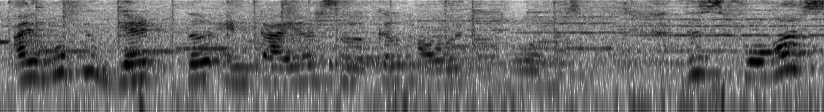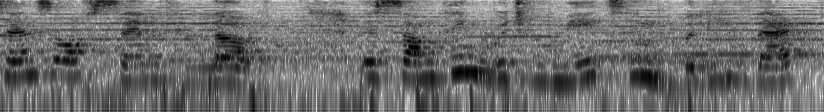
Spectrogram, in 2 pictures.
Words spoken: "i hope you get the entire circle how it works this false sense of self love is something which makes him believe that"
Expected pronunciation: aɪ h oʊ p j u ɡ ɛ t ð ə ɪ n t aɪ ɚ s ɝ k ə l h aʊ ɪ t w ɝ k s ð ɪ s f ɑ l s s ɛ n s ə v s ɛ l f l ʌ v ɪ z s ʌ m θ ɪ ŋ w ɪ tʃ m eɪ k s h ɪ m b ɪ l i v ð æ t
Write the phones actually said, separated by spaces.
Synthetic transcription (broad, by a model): aɪ h oʊ p j u ɡ ɛ t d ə ɪ n t aɪ ɚ s ɝ k ə l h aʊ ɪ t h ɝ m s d ɪ s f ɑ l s s ɛ n s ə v s ɛ l f l ʌ v ɪ z s ʌ m t ɪ ŋ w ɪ tʃ m eɪ k s h ɪ m b ɪ l i v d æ t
